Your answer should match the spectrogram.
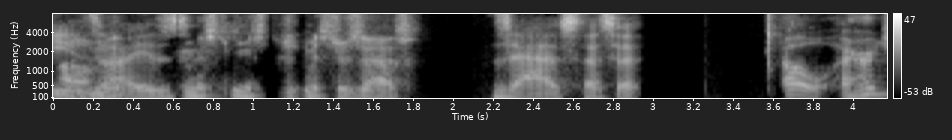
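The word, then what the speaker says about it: Zsasz: was that guy's name some of the z zeiss zaizaz how you pronounce that uh levy what's up the batman bad guy with the z his eyes mr mr zazz zazz that's it oh i heard you talking about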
